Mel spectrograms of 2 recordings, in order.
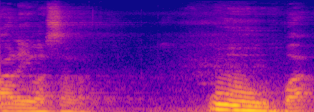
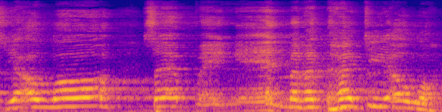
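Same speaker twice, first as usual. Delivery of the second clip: high-pitched, imitated weeping prayer; retold tearful plea; 8 semitones higher than usual. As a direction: plead to God as if crying, pitched up.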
